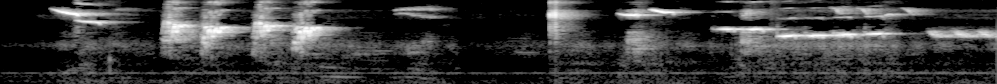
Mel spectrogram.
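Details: Hill blue flycatcher singing a varied phrase: harsh scratchy notes in three bursts, then sharp high whistles and a closing string of steady, level whistled notes; light electrical hum in the background.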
